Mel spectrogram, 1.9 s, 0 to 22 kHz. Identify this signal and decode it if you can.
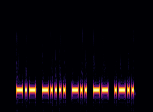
Morse code, heard as a keyed tone, about 45 wpm, 700 Hz. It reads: K6DML
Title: USA Call Signs - 5 Characters - 3x Character Spacing - 45wpm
